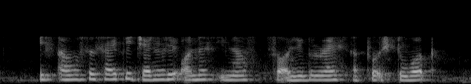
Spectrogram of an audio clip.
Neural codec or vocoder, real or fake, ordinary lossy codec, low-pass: codec, 16 kHz, 4 kbps, FreqCodec, smaller model; fake; none; 3.6 kHz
